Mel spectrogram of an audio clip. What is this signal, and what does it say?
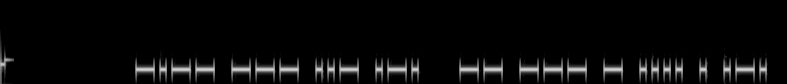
Morse code, heard as a keyed tone, about 21 wpm, 700 Hz. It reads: YOUR MOTHER
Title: Sentences from Top 1600 Words 20wpm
